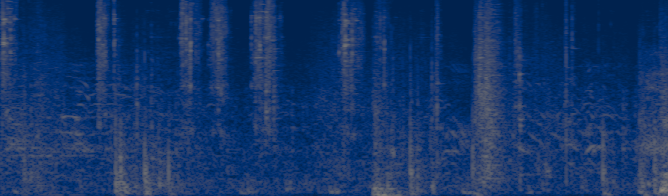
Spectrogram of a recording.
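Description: Metal clicks and rattles at a door lock.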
